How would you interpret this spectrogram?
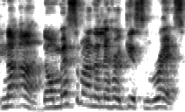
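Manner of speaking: ordinary talk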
